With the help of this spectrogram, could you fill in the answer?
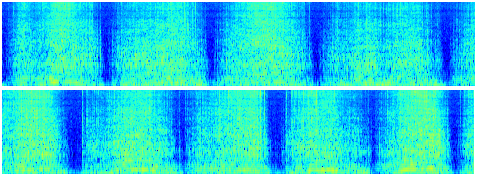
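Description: Fingernails and fingertips scratch across a large, flat, taut black woven polypropylene trampoline mat in fast, repeated strokes. Each stroke makes a broadband rasping scrape with a low, hollow under-hum from the mat. The strokes come about once per second, separated by brief quiet gaps.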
